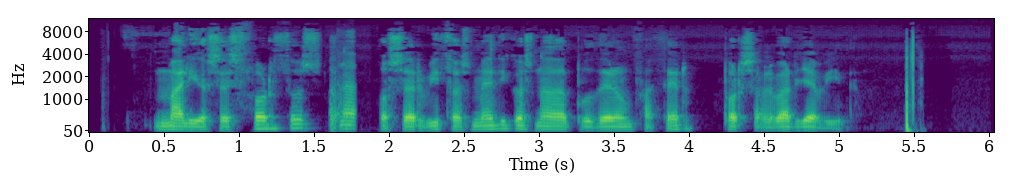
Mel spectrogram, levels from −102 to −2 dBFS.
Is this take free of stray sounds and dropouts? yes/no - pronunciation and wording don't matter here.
no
